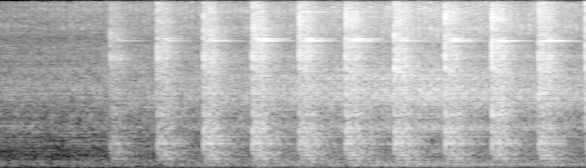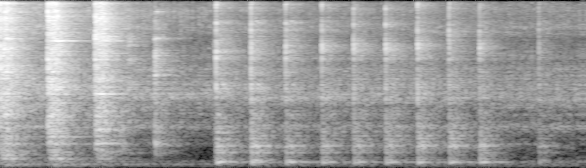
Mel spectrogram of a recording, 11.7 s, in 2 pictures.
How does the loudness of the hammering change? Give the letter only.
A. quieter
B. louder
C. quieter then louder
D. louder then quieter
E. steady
A.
